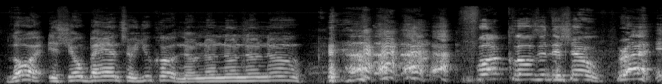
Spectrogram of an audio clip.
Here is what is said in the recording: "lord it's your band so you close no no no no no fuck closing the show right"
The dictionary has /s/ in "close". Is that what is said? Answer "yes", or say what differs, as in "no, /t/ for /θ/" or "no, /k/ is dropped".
no, /s/ is dropped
